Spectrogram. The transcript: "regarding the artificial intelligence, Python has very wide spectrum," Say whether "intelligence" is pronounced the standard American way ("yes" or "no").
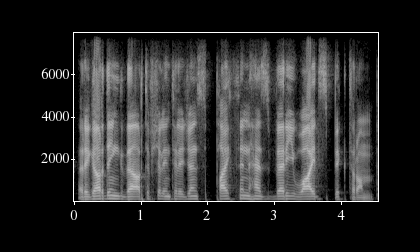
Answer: yes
